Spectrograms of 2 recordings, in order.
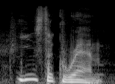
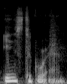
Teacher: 说第一个音节读得尽量要短，要轻，第三个音节呢，也尽量要短，要轻。用来突出中间的这个音节。Proposal，proposal。那这就好像我们同学在读这个脸书这个单词的时候，好多同学会读成 Facebook，Facebook。那这样的话就失去了一个重音，就等于说 face 和 book 两个单词的重音是一样了。当然像我刚才说的，嗯，如果是名词词组的话，通常它的这个重音会下来，会出现在第一个单词上。所以说正确的读法是 Facebook。Facebook，啊，类似的油管，啊，油管，也不是 YouTube 啊，而是 YouTube。再比如著名的 Ins，啊，它的发音不是 Instagram，而是 Instagram。重音出现在第一个音节 · Shown in: second take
